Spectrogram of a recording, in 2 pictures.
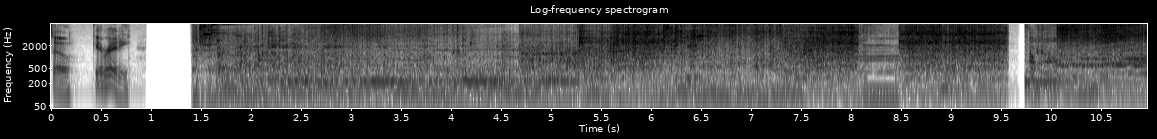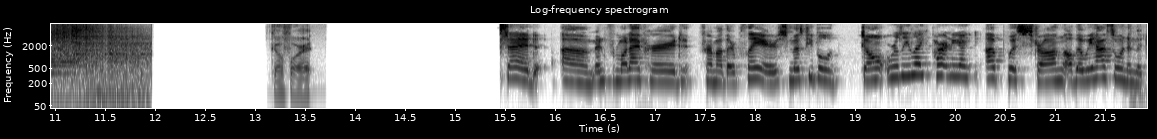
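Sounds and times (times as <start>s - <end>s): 
speech: 0.0s - 1.0s, 1.6s - 2.1s, 13.2s - 13.7s, 15.5s - 21.9s
vault door sound effect grinding and rattling: 1.4s - 11.6s.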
